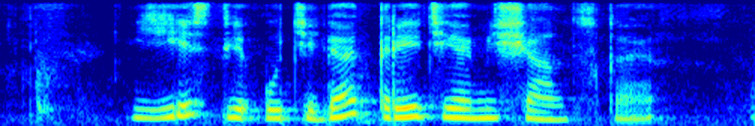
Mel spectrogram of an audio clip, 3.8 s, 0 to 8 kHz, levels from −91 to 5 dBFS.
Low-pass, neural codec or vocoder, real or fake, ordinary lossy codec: 7.2 kHz; codec, 16 kHz, 4 kbps, FunCodec, trained on Chinese and English, 50 frames a second; fake; AAC, 48 kbps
